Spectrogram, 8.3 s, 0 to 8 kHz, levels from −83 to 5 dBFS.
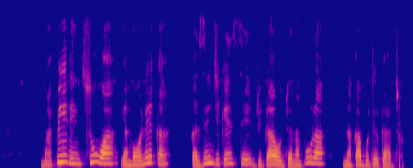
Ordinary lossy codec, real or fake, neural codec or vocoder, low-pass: Opus, 24 kbps; real; none; 7.2 kHz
